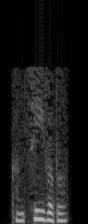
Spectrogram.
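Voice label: "conceivable", English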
